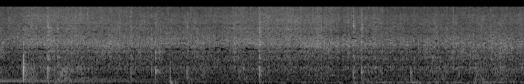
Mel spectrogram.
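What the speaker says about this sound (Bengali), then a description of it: "দিয়ে আবার ভালো মতন আমি এটাকে ভেজে নেব, যাতে আদা রসুনের গন্ধটা চলে যায়" Ginger garlic paste with onions frying in a pan for egg curry, a dense continuous sizzle up close with light intermittent taps and scrapes of a stirring spoon, steady in loudness and without speech.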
